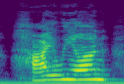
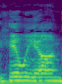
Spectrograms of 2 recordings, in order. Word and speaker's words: Hyliion: pronounced a company wrong it is pronounced hi Leon when I pronounced it hey Leon through part of it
